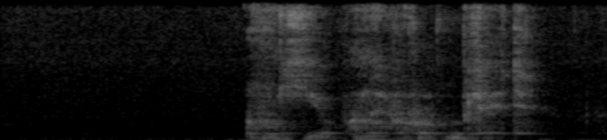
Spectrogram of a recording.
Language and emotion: Russian, neutral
